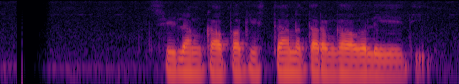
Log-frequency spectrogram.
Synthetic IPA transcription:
sɾilɐŋkaːpaːkist̪aːnɐt̪ɐɾɐŋɡaːʋɐlijeːd̪ḭ

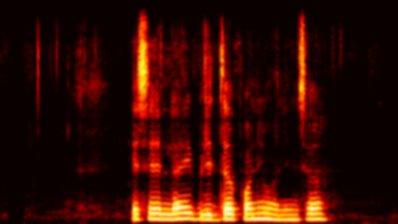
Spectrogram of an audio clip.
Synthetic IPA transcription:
esʌjlajbrid̪ʱːʌpʌnibʱʌnint͡sʰʌ

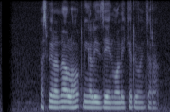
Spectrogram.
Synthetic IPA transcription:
asmiɾandalɔɦɔk̚niŋalizajnmalikərdiwaɲt͡ʃaɾa

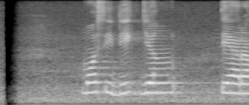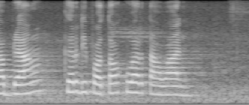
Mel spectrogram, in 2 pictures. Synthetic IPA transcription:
mɔsidik̚d͡ʒɨŋ | t̪iaɾabɾaŋkɨrdipɔt̪ɔkuwart̪awan

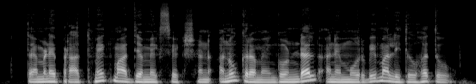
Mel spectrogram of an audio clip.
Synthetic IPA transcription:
t̪emɳ̃epɾʔat̪ʰmikmad̪ʱjəmɪkʃɪkʃəɳənukɾəmeɡoɳɖələ̰nemoɾbimãlid̪ʱũɦət̪ũ

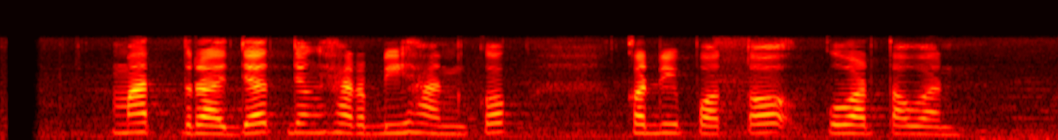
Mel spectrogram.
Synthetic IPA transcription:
mat̪̚d̪ɾad͡ʒat̪̚d͡ʒɨŋɦɛrbiɦankɔkː | ərdipɔt̪ɔkuwart̪awan

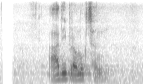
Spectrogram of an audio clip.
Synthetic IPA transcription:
a̰d̪iprʌmukʰt͡sʰʌn

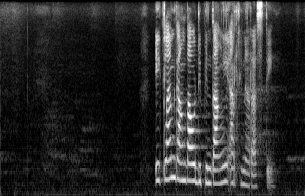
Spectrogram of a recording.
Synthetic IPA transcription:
ʔiklankaŋt̪aud̪i̤b̥i̤nt̪aŋiʔard̪̥i̤naɾast̪ḭ

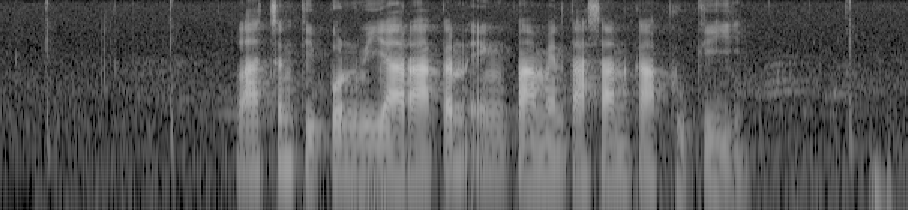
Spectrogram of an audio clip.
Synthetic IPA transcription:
lad̥ʒ̥ə̤ŋd̪̥i̤pʊnwijaɾakənʔɪ̰ŋpament̪asankab̥ṳki

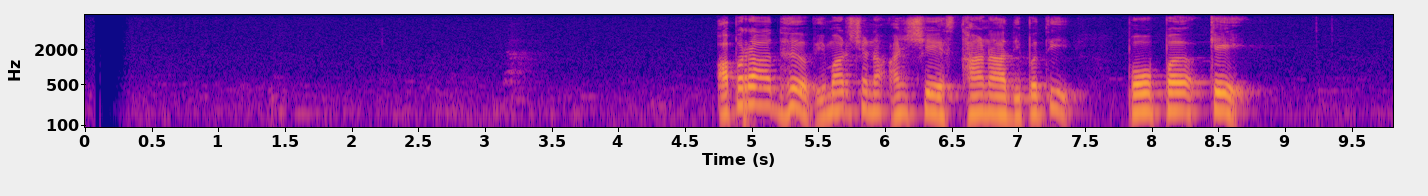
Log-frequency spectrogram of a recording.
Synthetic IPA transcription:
ɐpɐɾaːd̪ʱəʋimɐrʂɐnɐʔanʃeːst̪ʰaːnaːd̪ʱipət̪i | poːpəkeː

